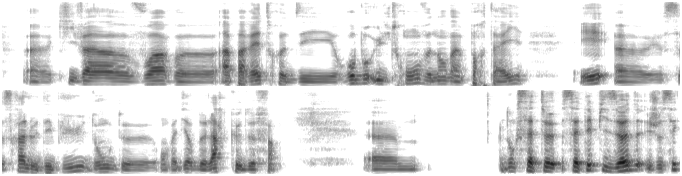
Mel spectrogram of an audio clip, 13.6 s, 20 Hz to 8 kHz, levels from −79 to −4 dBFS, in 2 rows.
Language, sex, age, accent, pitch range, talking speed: French, male, 20-39, French, 100-130 Hz, 150 wpm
